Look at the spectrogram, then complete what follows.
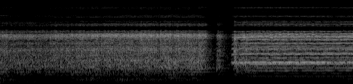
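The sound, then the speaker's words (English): A steady, shrill chorus of cricket chirps from a sound-effects machine about 100 years old, dense and high-pitched, broken by one brief dropout before resuming. No one speaks. “I have applause, a lot of boings and bumps. Let's see. Crickets.”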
